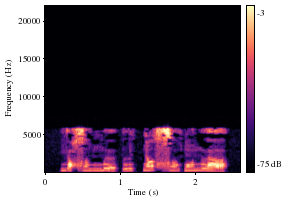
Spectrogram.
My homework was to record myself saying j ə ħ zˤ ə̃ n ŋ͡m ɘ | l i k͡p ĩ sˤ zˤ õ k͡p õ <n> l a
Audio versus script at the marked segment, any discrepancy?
no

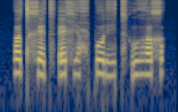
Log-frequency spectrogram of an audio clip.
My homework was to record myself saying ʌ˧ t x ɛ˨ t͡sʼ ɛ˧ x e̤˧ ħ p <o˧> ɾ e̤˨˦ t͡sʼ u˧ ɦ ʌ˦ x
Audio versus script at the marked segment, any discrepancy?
no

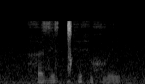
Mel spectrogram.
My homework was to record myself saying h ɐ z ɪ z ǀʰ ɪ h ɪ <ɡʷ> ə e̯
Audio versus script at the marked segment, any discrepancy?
yes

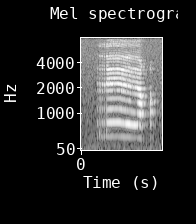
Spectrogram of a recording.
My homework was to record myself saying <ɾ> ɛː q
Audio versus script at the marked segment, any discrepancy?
yes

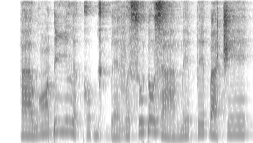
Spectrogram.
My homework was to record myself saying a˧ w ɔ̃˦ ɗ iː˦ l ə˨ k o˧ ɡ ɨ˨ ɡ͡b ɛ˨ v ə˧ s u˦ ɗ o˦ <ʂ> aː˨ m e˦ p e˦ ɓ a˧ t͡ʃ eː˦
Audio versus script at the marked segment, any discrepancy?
yes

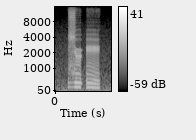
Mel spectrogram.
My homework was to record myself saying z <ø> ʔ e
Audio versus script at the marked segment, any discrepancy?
no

